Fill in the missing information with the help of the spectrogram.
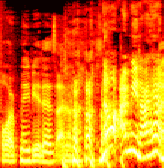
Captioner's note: laughs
